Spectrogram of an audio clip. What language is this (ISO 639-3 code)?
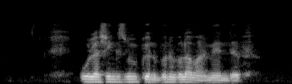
uzb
